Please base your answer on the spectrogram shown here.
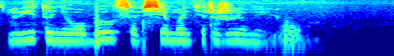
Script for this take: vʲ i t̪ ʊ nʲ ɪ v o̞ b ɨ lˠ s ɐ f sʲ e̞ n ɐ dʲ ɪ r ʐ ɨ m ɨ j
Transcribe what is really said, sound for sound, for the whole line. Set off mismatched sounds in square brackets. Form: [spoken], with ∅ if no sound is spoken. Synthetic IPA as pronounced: vʲ i t̪ ʊ nʲ ɪ v o̞ b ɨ lˠ s ɐ f sʲ e̞ [m] ɐ dʲ ɪ r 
